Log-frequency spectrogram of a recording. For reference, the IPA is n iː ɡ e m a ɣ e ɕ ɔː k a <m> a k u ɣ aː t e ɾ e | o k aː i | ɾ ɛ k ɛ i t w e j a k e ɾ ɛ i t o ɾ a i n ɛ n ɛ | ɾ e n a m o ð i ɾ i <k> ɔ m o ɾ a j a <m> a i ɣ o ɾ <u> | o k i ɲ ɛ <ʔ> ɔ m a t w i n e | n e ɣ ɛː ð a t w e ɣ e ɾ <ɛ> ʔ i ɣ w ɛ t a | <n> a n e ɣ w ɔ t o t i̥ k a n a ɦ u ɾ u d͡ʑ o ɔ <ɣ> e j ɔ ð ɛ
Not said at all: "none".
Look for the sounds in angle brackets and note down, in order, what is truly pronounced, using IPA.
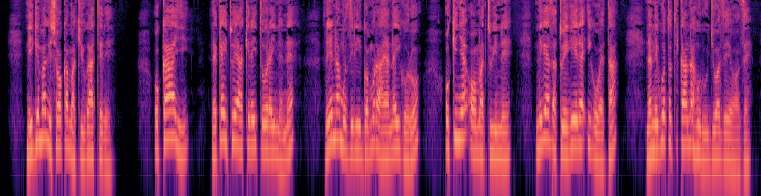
m, ɡ, n, o, ʔ, ɛ, n, ð

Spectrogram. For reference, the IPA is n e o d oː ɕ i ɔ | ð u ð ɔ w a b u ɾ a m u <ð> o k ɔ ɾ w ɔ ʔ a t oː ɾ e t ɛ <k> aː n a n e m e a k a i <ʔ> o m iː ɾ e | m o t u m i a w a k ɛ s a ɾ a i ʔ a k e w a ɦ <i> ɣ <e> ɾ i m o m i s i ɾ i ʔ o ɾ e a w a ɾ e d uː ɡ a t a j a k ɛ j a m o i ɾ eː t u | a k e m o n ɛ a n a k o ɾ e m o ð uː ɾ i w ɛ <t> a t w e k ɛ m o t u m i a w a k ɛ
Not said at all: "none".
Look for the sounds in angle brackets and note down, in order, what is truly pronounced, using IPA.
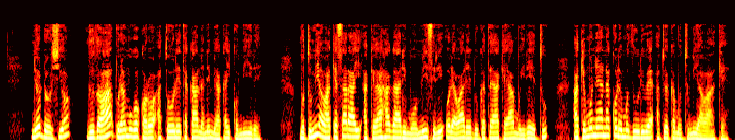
ɣ, k, k, a, a, ʔ

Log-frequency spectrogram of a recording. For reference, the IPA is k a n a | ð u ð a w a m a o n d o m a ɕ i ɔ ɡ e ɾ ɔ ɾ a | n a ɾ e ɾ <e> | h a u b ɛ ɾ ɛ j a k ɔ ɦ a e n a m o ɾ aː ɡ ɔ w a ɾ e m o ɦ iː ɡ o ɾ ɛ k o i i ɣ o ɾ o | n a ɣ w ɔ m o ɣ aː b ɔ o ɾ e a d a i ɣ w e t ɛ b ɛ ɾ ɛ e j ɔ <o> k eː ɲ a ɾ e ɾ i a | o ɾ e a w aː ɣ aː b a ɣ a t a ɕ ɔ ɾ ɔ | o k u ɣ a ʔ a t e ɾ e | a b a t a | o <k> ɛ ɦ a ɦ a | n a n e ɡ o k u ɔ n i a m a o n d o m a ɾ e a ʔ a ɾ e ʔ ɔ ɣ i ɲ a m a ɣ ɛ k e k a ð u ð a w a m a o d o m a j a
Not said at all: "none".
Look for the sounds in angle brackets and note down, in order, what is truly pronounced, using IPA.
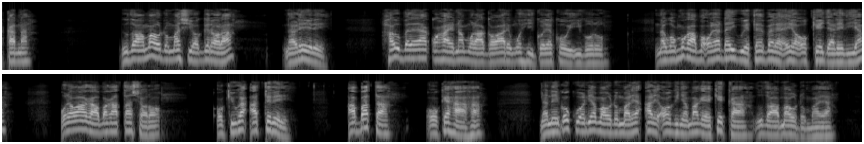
e, o, k

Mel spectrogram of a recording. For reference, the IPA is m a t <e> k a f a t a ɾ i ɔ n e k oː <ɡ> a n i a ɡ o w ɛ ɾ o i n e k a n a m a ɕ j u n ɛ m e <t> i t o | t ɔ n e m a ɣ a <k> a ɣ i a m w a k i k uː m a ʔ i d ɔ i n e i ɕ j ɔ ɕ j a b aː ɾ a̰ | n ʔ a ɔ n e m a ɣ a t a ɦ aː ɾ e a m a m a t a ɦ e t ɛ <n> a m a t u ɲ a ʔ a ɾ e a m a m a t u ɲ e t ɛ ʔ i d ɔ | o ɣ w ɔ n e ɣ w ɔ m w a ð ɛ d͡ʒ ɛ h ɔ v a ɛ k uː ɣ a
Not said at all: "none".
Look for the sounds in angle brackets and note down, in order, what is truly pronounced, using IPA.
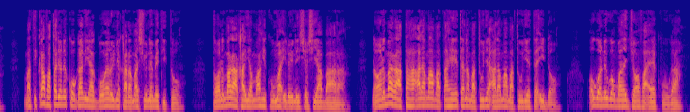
i, ɡ, t, k, n

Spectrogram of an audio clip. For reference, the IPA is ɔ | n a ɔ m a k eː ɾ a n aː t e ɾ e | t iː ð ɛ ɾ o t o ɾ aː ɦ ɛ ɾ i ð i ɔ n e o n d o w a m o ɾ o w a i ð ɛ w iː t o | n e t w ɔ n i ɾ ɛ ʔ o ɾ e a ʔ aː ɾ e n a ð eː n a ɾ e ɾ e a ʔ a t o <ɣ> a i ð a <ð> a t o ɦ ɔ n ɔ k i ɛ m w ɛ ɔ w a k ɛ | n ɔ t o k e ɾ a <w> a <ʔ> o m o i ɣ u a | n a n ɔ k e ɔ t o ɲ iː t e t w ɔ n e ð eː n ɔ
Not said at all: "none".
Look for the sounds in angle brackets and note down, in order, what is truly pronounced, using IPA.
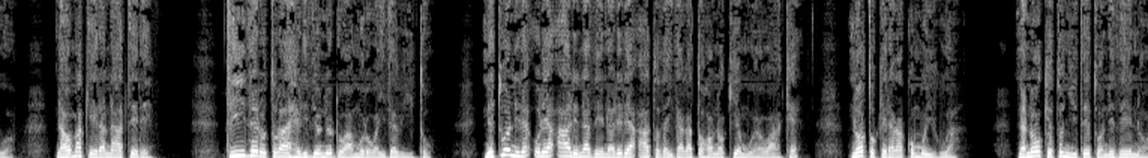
ð, ɣ, ɣ, k

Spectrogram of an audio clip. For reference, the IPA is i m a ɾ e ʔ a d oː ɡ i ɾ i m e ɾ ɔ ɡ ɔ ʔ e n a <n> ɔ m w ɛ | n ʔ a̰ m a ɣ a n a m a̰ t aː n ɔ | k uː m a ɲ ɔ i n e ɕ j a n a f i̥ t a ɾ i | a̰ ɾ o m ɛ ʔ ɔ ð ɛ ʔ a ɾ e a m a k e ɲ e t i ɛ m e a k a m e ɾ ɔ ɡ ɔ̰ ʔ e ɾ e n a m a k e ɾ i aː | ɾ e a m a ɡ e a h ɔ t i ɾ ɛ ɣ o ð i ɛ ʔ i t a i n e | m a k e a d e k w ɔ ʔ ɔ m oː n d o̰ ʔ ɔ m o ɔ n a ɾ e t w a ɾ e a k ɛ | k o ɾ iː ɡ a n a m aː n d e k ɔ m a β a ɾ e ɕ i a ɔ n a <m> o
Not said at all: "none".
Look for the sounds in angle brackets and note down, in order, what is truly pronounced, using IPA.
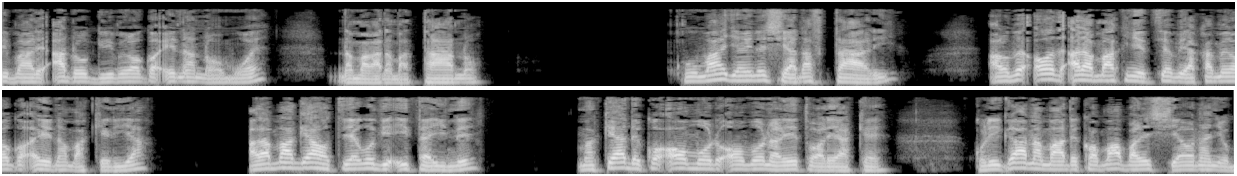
n, ɲ

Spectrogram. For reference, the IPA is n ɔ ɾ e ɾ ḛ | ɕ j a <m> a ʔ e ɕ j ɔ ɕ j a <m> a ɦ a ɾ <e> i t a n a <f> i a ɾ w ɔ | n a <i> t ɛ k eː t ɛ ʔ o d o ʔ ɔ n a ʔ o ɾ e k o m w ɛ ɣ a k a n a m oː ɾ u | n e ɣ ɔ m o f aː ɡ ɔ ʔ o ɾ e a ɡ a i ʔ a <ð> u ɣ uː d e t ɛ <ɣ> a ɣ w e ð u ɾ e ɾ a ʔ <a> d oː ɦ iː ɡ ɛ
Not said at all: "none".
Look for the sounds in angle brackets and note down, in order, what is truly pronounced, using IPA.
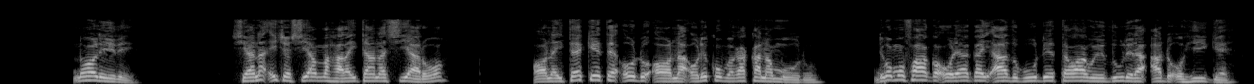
n, m, a, ɕ, i, ð, w, a

